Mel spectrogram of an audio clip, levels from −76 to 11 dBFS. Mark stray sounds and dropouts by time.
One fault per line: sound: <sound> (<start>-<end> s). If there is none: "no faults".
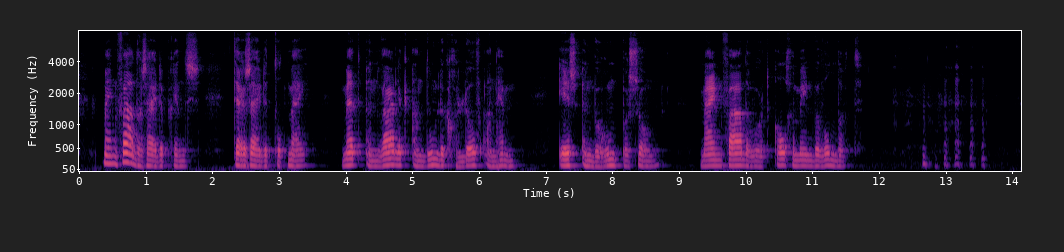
sound: laugh (12.2-13.7 s)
